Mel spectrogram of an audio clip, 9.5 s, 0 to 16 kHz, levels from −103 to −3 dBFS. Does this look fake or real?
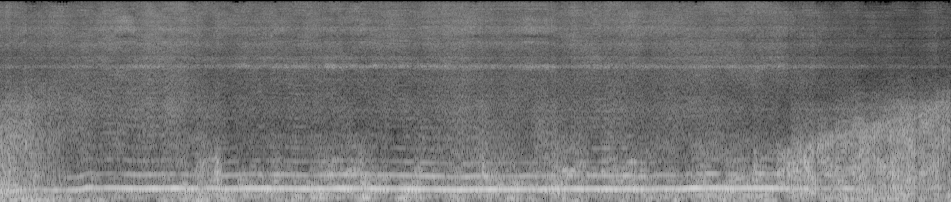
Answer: fake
